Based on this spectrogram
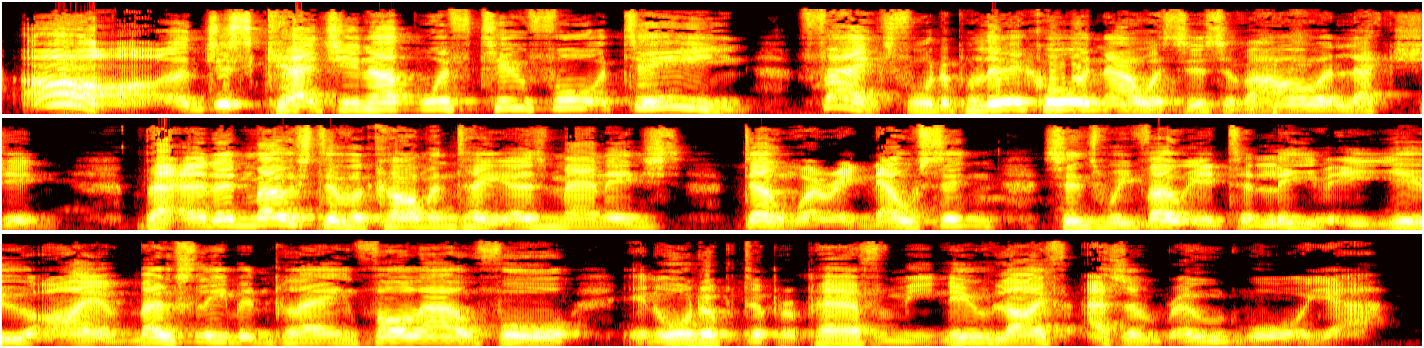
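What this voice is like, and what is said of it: English accent like Peter Cook. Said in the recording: “read this in English accent? ... Yes. ... I like that you did it as like a Peter Cook”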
